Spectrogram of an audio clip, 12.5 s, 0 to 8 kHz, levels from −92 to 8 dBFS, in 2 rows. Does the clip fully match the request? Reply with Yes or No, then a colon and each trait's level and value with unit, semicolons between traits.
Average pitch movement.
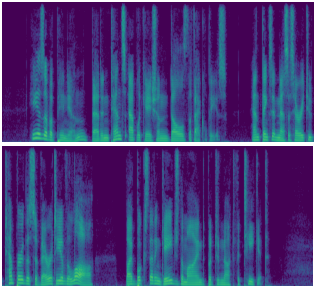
Yes: average, 5.0 semitones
